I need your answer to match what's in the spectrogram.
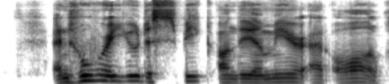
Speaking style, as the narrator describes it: Qasim shouted

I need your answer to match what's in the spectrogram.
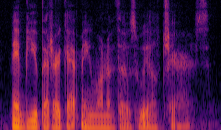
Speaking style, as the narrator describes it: He said quietly

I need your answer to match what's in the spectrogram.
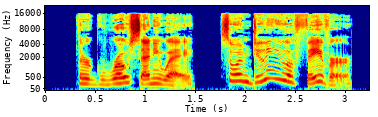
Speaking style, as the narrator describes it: she snorted and said

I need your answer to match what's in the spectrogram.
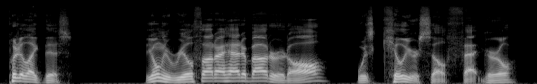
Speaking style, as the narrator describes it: the dickhead student, who before then hadn't said a word about the story, had only sneered and shaken his head, said

